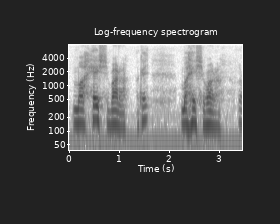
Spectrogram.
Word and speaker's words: Maheshvara: I say Maheshvara, okay?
